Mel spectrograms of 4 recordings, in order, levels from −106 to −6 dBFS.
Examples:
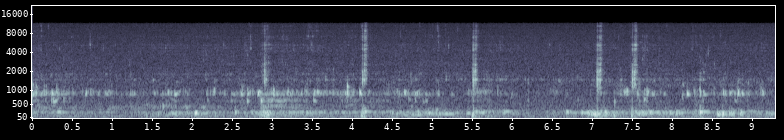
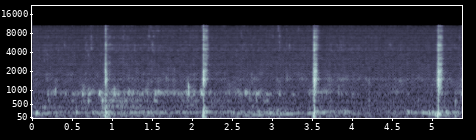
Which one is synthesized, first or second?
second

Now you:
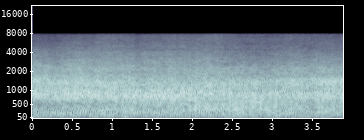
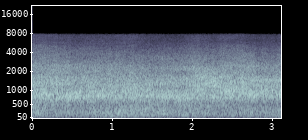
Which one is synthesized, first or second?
first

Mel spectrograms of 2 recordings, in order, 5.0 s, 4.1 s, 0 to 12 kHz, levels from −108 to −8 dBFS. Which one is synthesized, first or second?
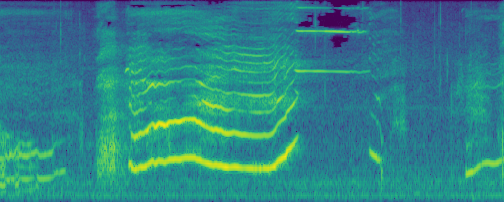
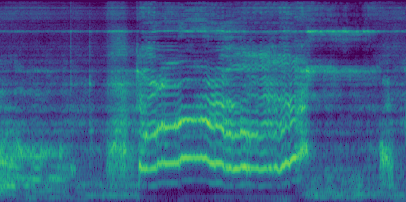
second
